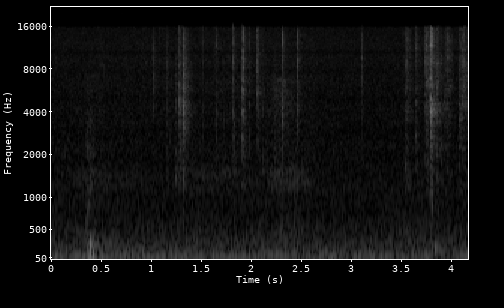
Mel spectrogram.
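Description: Quiet handling noise as a gloved hand works the edge of a wet, tilted canvas: a soft knock about half a second in, then scattered light clicks over a low steady hum.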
